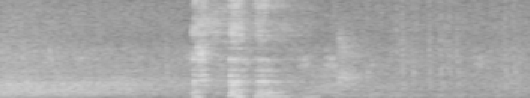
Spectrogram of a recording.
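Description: A young man calls out briefly in the distance.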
